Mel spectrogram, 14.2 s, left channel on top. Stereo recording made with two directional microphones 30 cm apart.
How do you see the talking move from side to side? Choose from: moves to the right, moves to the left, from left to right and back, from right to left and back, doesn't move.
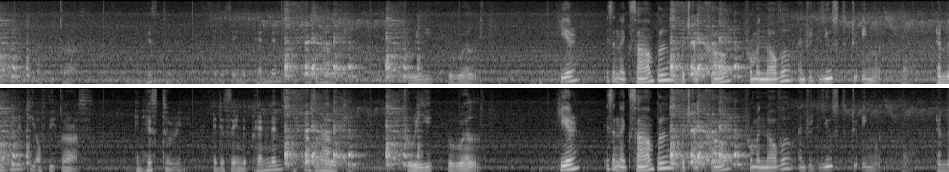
moves to the left.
